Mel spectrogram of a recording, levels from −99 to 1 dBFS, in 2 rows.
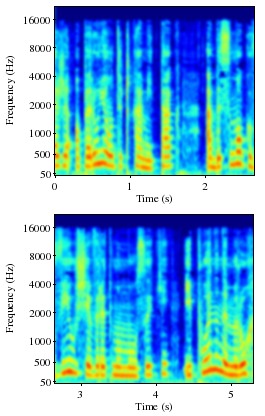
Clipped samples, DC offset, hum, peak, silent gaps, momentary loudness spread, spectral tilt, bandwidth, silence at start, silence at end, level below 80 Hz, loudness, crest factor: under 0.1%; under 0.1%; none; -2 dBFS; none; 9 LU; -5 dB/octave; 16 kHz; 0 s; 0 s; -52 dBFS; -22 LUFS; 18 dB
